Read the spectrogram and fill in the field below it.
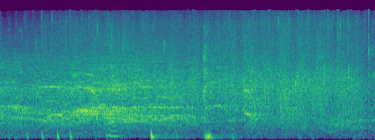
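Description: A huge Manchester audience roars and applauds in a dense, sustained wash of clapping and cheering that holds steady at full volume throughout, with no talking.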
